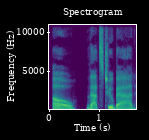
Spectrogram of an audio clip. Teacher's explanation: Oh, that's too bad. with soft, low tone.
